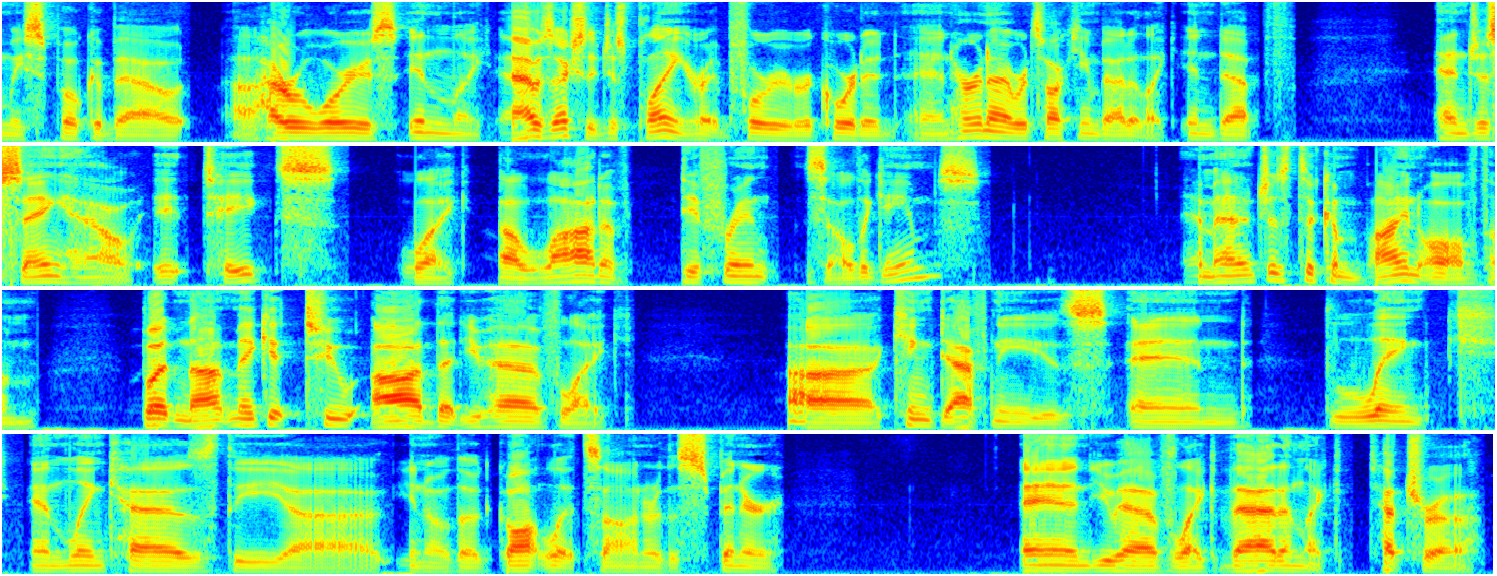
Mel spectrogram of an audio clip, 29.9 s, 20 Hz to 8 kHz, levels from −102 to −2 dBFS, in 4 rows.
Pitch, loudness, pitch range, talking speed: 100 Hz, -22 LUFS, 90-105 Hz, 170 wpm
